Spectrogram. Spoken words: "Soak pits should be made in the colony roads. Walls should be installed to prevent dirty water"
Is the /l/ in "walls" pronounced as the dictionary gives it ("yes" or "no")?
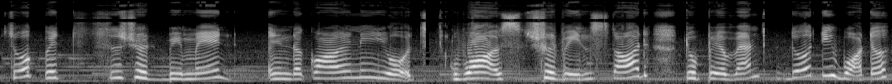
no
